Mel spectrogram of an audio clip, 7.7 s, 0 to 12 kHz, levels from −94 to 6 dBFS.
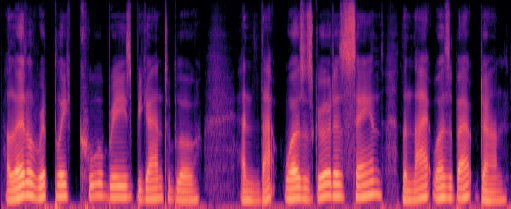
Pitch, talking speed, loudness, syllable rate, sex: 125 Hz, 155 wpm, -19 LUFS, 4.0 syllables/s, male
